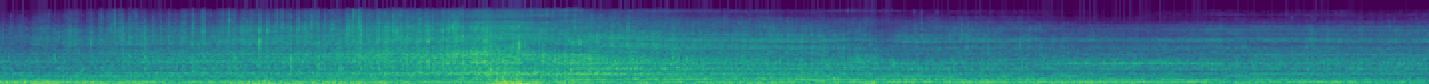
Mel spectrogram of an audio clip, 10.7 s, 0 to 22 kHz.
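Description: WLtoys WL915-A RC jet boat's brushless motor and water-jet drive running out on the water as a steady whine over the rush of spray. It is loudest about four seconds in, then slowly fades.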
